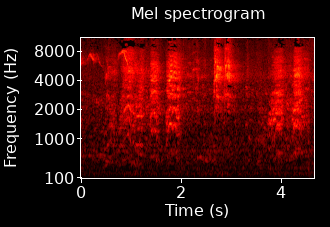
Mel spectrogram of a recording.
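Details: Nesting red-and-green macaw calling with a run of coarse, grating squawks repeated roughly every half second to second, loudness rising and falling, over a steady hiss of natural background.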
